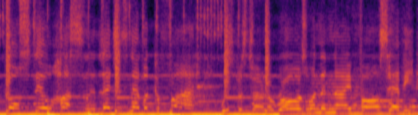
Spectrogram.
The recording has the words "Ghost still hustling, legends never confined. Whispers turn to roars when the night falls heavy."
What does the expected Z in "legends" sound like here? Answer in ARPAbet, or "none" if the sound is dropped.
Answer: Z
